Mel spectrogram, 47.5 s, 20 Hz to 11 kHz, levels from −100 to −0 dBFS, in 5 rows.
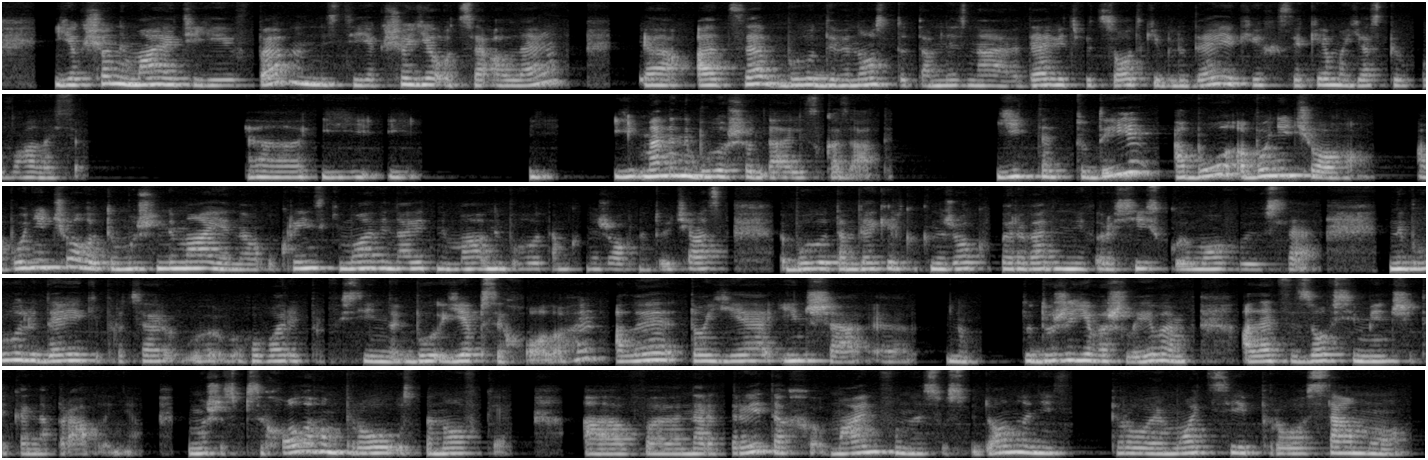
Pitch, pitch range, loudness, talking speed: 215 Hz, 205-230 Hz, -31 LUFS, 135 wpm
